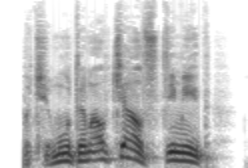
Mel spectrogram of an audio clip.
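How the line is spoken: Exclaiming. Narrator (Russian): воскликнул Сигурд

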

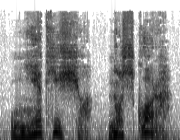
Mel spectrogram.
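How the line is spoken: Quiet reply. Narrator (Russian): ответила так же тихо

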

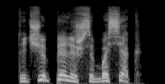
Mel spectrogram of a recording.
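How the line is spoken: Barking, middle-aged man. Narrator (Russian): рявкнул мимо проходящий мужчина лет 40

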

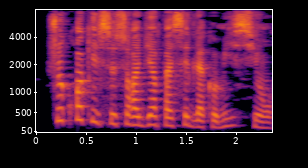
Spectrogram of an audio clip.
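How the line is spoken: Plain. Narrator (French): répondit Hubert

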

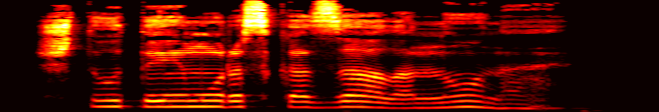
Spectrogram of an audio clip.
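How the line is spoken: Thoughtful mutter. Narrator (Russian): пробормотал я задумчиво

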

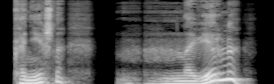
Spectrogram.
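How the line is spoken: Uncertain. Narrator (Russian): сказал неуверенно Фили

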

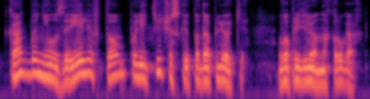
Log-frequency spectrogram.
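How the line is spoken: Very quiet. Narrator (Russian): очень тихо добавила

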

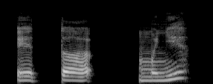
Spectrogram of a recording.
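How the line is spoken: Uncertain question. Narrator (Russian): спросил он неуверенно

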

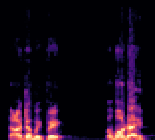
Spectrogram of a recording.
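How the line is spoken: Hurried loud shout. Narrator (Vietnamese): Cậu vội vã hét lớn

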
